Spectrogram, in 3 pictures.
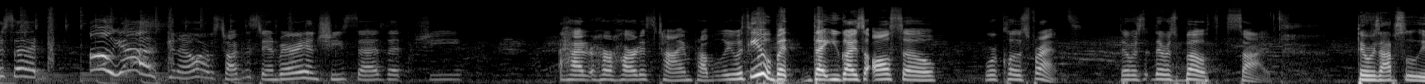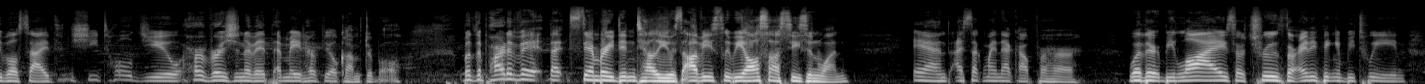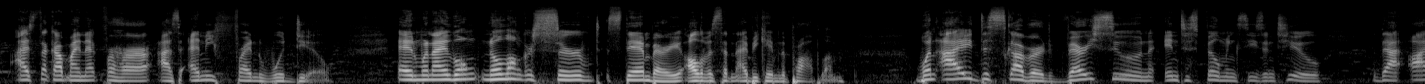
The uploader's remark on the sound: Live from BravoCon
